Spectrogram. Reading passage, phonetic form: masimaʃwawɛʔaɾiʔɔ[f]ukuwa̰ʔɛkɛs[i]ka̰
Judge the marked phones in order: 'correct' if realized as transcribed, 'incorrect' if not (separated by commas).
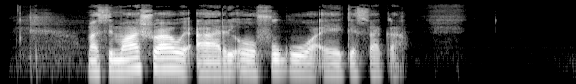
correct, incorrect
